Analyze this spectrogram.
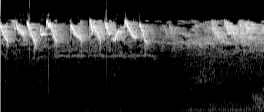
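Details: Oriental white-eye singing energetically (gacor), crisp descending high chirps repeated quickly for three seconds, then softer twittering as a low rumble rises in the background.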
